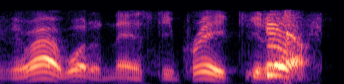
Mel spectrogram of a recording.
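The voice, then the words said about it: Sarcastic delivery. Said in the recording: “That's why I'm being sarcastic.”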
